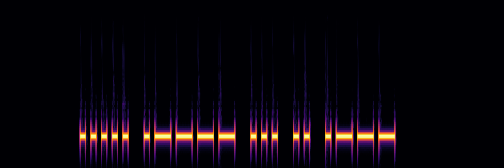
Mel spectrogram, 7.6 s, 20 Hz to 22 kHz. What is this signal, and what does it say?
Morse code, heard as a keyed tone, about 15 wpm, 700 Hz. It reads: 51SIJ
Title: Five Challenging Letter-Number Combinations 15wpm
